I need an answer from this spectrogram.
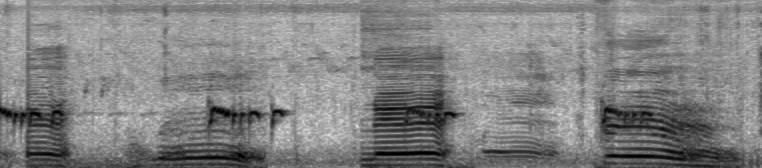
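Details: Herded tame cows on a forest road in farm country low three long, wavering moos spaced about two seconds apart, with brief trilled whistles at the starts of the calls.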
